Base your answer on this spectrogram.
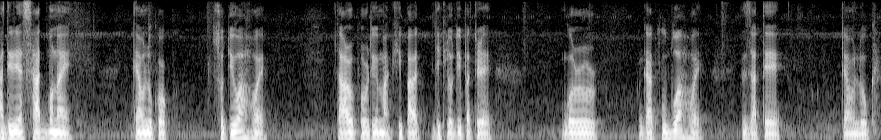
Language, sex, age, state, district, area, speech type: Assamese, male, 30-45, Assam, Dibrugarh, rural, spontaneous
